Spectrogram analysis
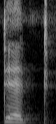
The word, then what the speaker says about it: debt: DEBT, डेट, डेट, यहाँ पे B silent है तो ये प्रोनाउंसिएशन होगा डेट।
